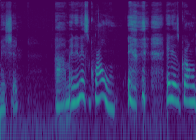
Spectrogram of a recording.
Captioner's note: laughs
